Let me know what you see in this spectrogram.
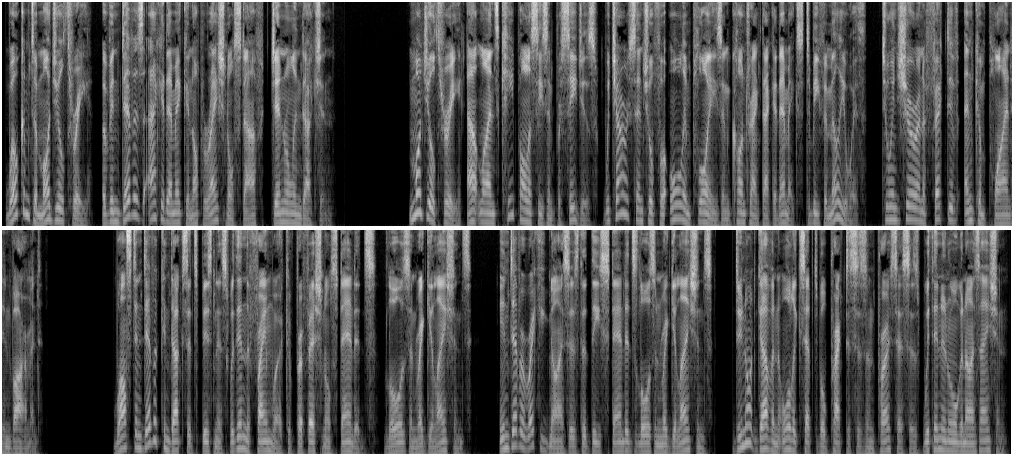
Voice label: eLearning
